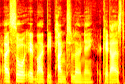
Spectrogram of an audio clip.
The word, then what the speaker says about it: Pantalone: Right, I thought it might be Pantalone. Okay, that is the pronunciation then.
